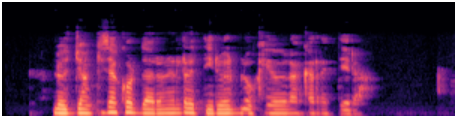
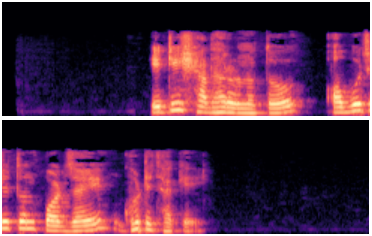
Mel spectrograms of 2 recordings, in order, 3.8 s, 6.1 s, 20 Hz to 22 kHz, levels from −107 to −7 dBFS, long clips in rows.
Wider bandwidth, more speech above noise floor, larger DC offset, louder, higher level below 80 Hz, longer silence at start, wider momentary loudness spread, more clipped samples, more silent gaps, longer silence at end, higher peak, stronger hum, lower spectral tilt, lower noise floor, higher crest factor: about the same, 7.6 kHz vs 7.6 kHz; second, 33 dB vs 67 dB; neither; second, -29 LUFS vs -16 LUFS; second, -66 dBFS vs -58 dBFS; second, 0.45 s vs 1.25 s; about the same, 12 LU vs 10 LU; neither; neither; second, 0.75 s vs 1.45 s; second, -10 dBFS vs -2 dBFS; neither; first, -6.5 dB/octave vs -5 dB/octave; second, -61 dBFS vs -83 dBFS; about the same, 18 dB vs 18 dB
